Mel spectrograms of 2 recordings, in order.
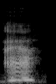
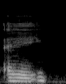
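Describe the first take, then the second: First: The vowel is the short a sound. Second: The vowel is the long a sound. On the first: "The E makes the A change from A" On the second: "to A"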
